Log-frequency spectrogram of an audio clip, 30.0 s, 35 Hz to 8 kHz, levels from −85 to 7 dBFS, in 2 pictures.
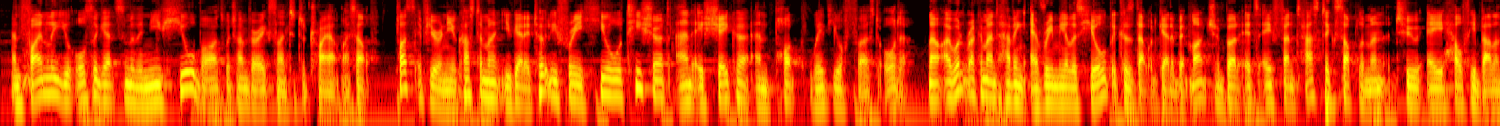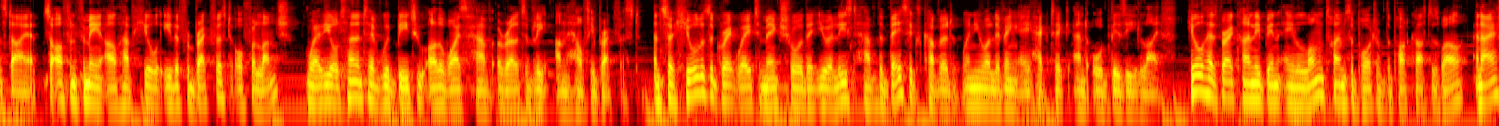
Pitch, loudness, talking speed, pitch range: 100 Hz, -23 LUFS, 270 wpm, 90-115 Hz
